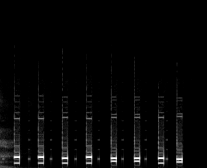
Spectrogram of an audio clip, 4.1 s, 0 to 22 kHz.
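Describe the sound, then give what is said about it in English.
Eight crisp touch-tone keypad beeps in a steady, evenly spaced run as a home phone number with area code is entered into a cable company's automated phone line, each tone short and clear with faint clicks between them and no voices. “Please enter your 10-digit home phone number, beginning with the area code now.”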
